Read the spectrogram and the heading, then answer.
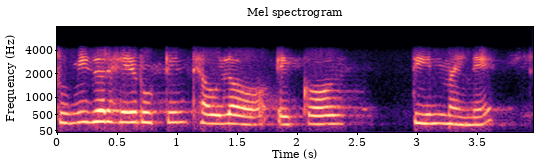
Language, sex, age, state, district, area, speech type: Marathi, female, 18-30, Maharashtra, Ratnagiri, rural, conversation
